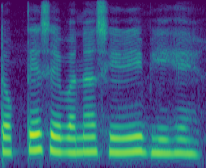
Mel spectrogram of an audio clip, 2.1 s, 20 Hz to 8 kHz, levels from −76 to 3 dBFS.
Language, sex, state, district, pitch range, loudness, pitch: Hindi, female, Arunachal Pradesh, Papum Pare, 210-225 Hz, -14 LUFS, 220 Hz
